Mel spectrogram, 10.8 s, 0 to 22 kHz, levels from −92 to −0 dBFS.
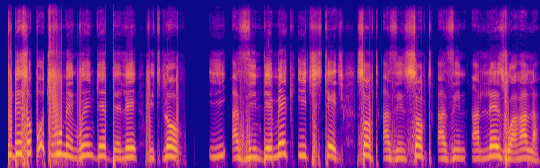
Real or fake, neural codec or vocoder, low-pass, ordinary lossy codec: real; none; 19.8 kHz; none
